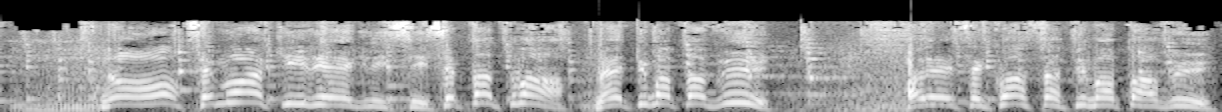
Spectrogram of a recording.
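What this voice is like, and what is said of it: Authoritative voice with Flemish accent. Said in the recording (French): “avec son petit accent flamand, ça rajoute une petite autorité en plus”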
